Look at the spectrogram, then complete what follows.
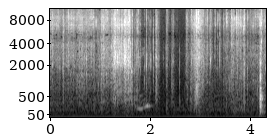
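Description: Thin tissue-paper wrapping crinkling and rustling in bursts as hands handle and begin to unwrap a hairbrush, with one sharp tap near the end.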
